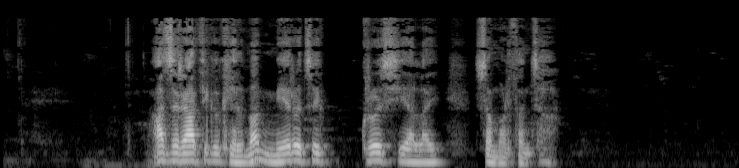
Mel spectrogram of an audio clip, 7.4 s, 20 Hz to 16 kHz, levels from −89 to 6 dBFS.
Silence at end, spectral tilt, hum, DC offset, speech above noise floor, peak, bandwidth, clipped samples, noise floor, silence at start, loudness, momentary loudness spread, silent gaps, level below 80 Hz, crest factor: 1.85 s; -4.5 dB/octave; none; under 0.1%; 53 dB; 0 dBFS; 11.5 kHz; under 0.1%; -75 dBFS; 1.55 s; -23 LUFS; 15 LU; none; -54 dBFS; 24 dB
